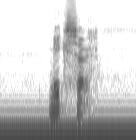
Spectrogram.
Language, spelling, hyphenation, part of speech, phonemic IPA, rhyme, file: Dutch, mixer, mixer, noun, /ˈmɪk.sər/, -ɪksər, Nl-mixer.ogg
- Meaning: 1. mixer (device, esp. kitchen appliance, for mixing) 2. music mixer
